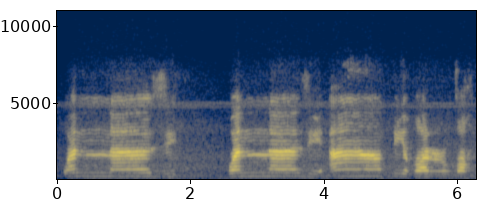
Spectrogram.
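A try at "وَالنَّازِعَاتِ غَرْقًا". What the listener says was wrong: Ya, tab nunnya ditahan lagi gunnahnya. Wan nazi'ati gharqa. Nah, ketika berhenti di fathahtain ya, dimanapun tempatnya ya, berhenti di fathahtain kecuali tak marbutah. Ini panjang 2 harokat. Jadi gharqa gitu ya. Ini panjang.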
